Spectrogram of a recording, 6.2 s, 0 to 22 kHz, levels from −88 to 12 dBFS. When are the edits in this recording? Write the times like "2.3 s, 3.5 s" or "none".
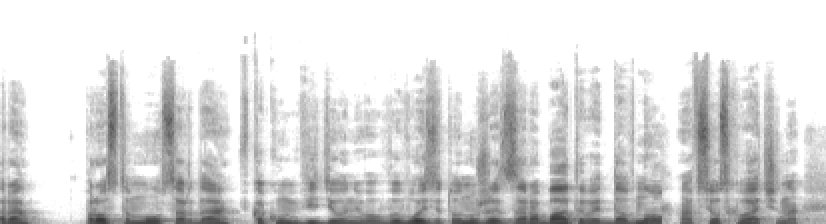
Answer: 1.8 s, 5.0 s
